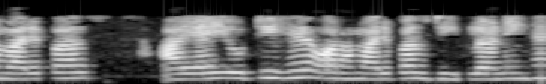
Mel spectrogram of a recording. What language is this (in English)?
Hindi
